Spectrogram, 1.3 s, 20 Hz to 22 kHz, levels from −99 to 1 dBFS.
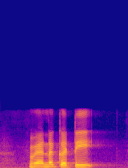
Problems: constant background noise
